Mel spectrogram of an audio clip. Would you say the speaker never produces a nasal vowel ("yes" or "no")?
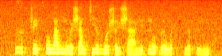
yes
